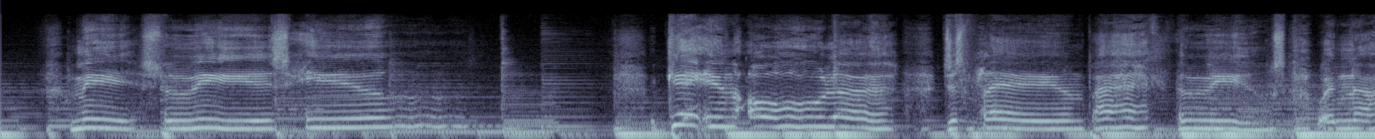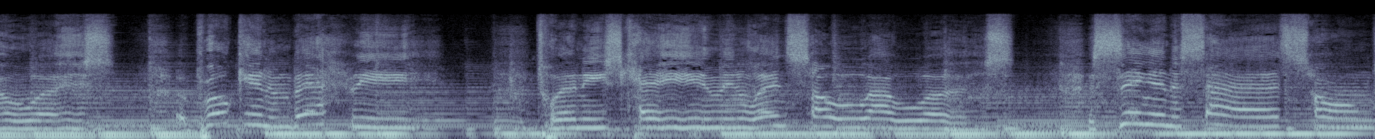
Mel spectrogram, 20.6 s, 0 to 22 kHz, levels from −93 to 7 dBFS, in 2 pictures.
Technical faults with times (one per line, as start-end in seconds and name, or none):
none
